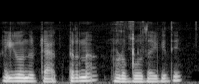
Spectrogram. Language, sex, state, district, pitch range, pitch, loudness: Kannada, male, Karnataka, Koppal, 135-160 Hz, 150 Hz, -14 LUFS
